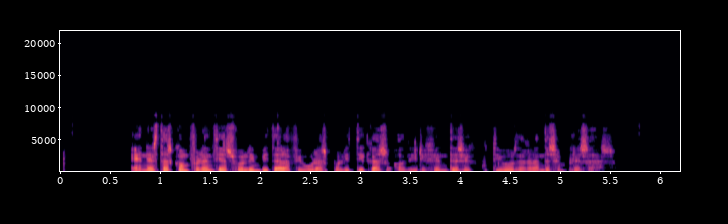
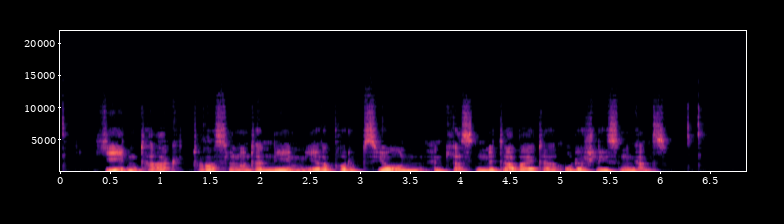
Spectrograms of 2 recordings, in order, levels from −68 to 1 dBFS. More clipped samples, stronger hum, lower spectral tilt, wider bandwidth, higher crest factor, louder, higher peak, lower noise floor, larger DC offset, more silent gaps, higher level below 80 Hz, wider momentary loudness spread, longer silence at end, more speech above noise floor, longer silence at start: neither; neither; about the same, -5 dB/octave vs -5.5 dB/octave; second, 9.4 kHz vs 11.5 kHz; about the same, 22 dB vs 18 dB; second, -25 LUFS vs -22 LUFS; about the same, -4 dBFS vs -4 dBFS; first, -82 dBFS vs -48 dBFS; neither; neither; about the same, -58 dBFS vs -58 dBFS; about the same, 8 LU vs 8 LU; second, 0.65 s vs 0.8 s; first, 57 dB vs 27 dB; first, 0.7 s vs 0.4 s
